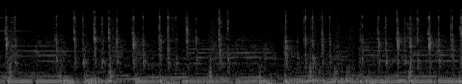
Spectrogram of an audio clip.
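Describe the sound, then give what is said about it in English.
A new password is typed on a computer keyboard: many quick, light key clicks in an uneven stream over low, steady background tones. “So I'm gonna erase both of those, and I'm gonna type in my new password.”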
